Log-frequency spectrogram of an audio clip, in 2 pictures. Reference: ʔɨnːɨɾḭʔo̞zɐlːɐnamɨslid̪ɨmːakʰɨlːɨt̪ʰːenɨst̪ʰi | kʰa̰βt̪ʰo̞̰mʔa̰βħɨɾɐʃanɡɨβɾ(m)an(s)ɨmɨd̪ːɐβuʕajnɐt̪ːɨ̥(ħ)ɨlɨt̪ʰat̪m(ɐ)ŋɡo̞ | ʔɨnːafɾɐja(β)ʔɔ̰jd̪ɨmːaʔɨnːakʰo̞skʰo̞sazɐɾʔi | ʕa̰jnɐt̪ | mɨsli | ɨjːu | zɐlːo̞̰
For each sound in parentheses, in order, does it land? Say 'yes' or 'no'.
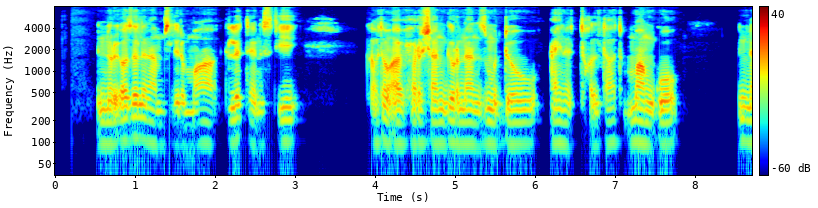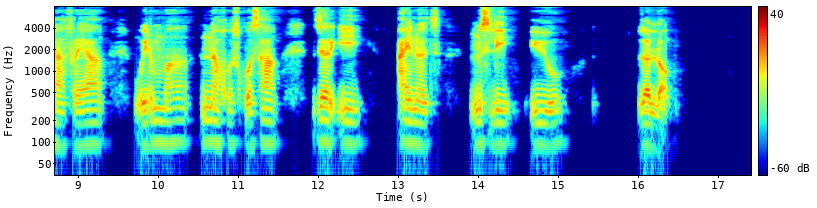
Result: no, no, no, no, no

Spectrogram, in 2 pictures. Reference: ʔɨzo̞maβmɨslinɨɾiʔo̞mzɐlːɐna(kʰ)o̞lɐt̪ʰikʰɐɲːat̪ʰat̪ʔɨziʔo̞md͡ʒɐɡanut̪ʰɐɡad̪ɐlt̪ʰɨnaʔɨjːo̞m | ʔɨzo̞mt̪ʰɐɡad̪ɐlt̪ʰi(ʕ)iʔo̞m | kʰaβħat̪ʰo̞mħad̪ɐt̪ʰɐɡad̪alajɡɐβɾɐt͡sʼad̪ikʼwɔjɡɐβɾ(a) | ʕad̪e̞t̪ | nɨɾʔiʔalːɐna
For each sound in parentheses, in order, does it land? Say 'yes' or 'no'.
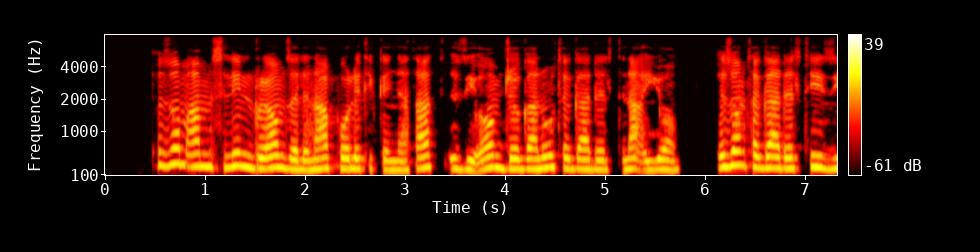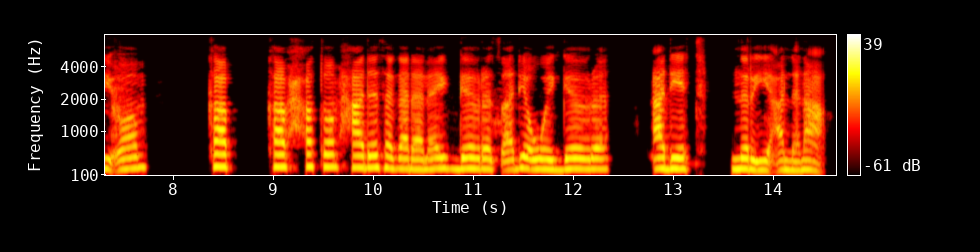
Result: no, no, no

